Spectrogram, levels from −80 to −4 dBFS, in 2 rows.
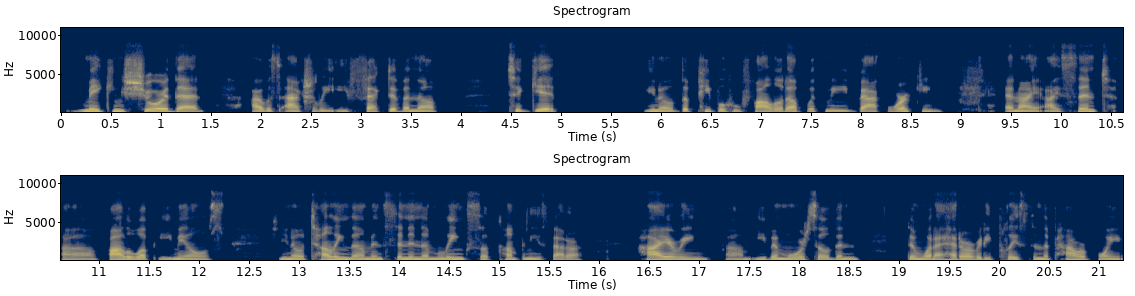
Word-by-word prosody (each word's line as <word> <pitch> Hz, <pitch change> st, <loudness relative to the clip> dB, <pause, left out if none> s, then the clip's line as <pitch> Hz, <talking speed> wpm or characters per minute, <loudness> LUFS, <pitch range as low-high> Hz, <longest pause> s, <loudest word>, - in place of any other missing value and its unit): Making 185 Hz, +1 st, +4 dB
sure 190 Hz, +3 st, +5 dB
that 160 Hz, -3 st, +3 dB, 0.5 s
I 175 Hz, 0 st, +4 dB
was 170 Hz, -1 st, -4 dB
actually 165 Hz, 0 st, +1 dB
effective 165 Hz, +1 st, -1 dB
enough 155 Hz, -1 st, +1 dB, 0.7 s
to 175 Hz, -, +1 dB
get, 170 Hz, +1 st, +2 dB, 0.9 s
you 180 Hz, -1 st, +1 dB
know, 165 Hz, -1 st, +2 dB
the 165 Hz, -1 st, +2 dB
people 175 Hz, +1 st, -3 dB
who 175 Hz, 0 st, -6 dB
followed 165 Hz, 0 st, +2 dB
up 175 Hz, +1 st, +3 dB
with 175 Hz, -1 st, -4 dB
me 155 Hz, -1 st, -2 dB
back 155 Hz, 0 st, +3 dB
working, 210 Hz, -3 st, -1 dB, 0.6 s
and 165 Hz, -2 st, +3 dB
I 155 Hz, 0 st, +3 dB
I 155 Hz, 0 st, 0 dB
sent, 185 Hz, +4 st, 0 dB, 0.2 s
uh, 160 Hz, -2 st, -3 dB
follow-up 175 Hz, -1 st, +4 dB
emails, 160 Hz, -2 st, -3 dB, 0.6 s
you -, -, -1 dB
know, 155 Hz, -2 st, +1 dB
telling 180 Hz, +1 st, +2 dB
them, 160 Hz, -1 st, +1 dB
and 150 Hz, -1 st, -1 dB
sending 175 Hz, 0 st, +1 dB
them 160 Hz, -1 st, +1 dB
links 180 Hz, +1 st, 0 dB
of -, -, -5 dB
companies 170 Hz, -2 st, -3 dB
that 150 Hz, -1 st, 0 dB
are 145 Hz, 0 st, -4 dB, 0.6 s
hiring, 180 Hz, -2 st, +2 dB, 0.2 s
um, 155 Hz, -2 st, -5 dB
even 175 Hz, -2 st, 0 dB
more 170 Hz, +2 st, +1 dB
so 165 Hz, -2 st, -2 dB
than 155 Hz, 0 st, -2 dB, 0.5 s
than 155 Hz, -, +1 dB
what 160 Hz, 0 st, +2 dB
I 160 Hz, -, +2 dB
had 155 Hz, -1 st, -1 dB
already 155 Hz, 0 st, 0 dB
placed 160 Hz, -3 st, -5 dB
in 150 Hz, -, +1 dB
the 145 Hz, -, -2 dB
PowerPoint, 190 Hz, -4 st, -2 dB
165 Hz, 155 wpm, -25 LUFS, 155-175 Hz, 0.9 s, sure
